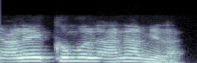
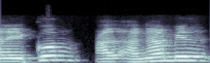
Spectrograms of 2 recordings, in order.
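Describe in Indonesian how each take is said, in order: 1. Kedua kata disambung dengan bunyi u setelah mim. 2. Kedua kata diucapkan terpisah, mim tanpa vokal.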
